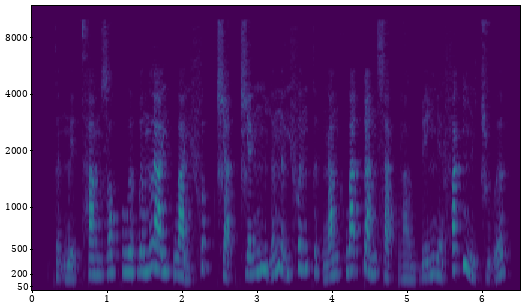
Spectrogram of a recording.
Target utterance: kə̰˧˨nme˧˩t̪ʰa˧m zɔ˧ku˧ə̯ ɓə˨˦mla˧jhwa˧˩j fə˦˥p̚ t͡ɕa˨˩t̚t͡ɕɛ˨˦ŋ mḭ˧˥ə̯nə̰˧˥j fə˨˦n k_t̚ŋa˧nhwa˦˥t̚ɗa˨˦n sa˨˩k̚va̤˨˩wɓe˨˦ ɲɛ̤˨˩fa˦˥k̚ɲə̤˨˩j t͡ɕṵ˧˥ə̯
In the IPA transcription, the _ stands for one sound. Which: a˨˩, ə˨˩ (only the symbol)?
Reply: ə˨˩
